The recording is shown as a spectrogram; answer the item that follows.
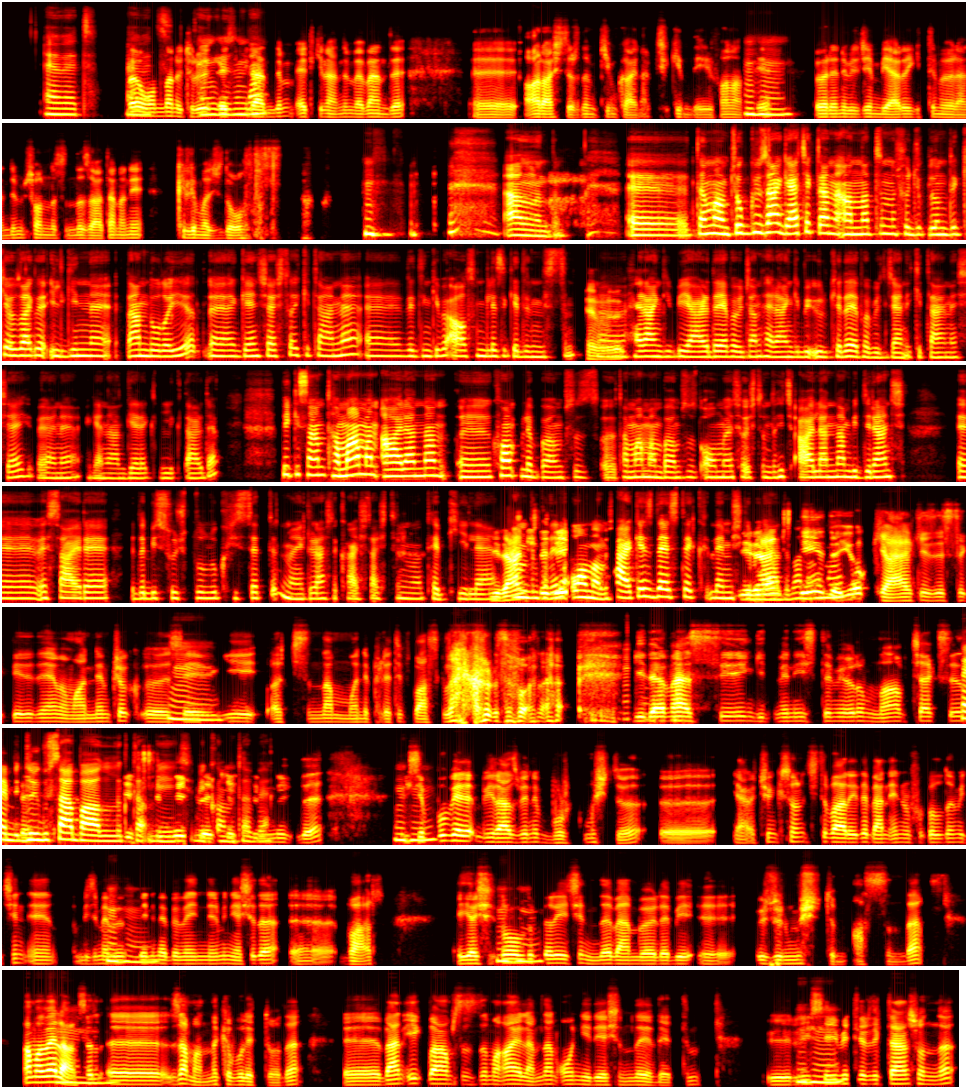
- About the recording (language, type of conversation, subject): Turkish, podcast, Aileden bağımsızlık beklentilerini sence nasıl dengelemek gerekir?
- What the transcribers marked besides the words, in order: other background noise; chuckle; other noise; "ilginden" said as "ilgineden"; laughing while speaking: "kurdu bana"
